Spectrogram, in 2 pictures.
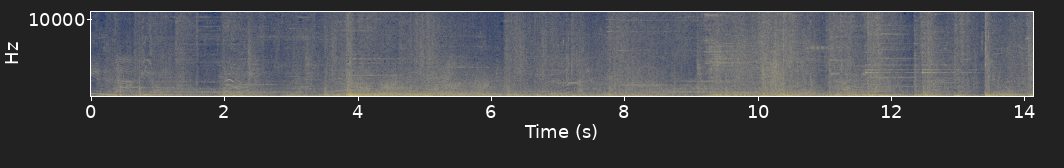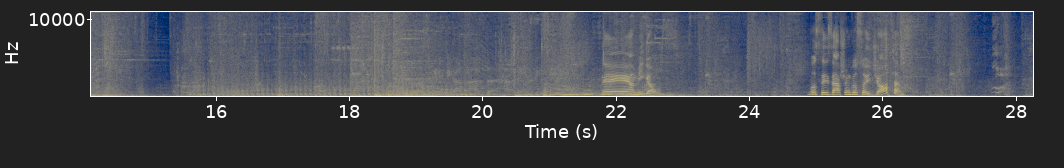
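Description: Game spell and weapon effects crackle and clash in a busy fight.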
